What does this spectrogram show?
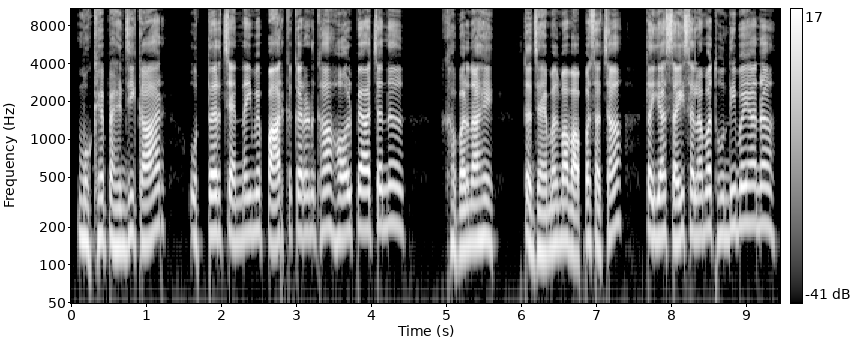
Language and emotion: Sindhi, fearful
